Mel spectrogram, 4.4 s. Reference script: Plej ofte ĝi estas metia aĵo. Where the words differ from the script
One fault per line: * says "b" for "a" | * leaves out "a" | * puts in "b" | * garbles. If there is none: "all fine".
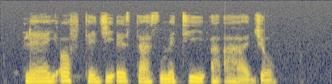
all fine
